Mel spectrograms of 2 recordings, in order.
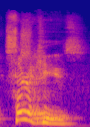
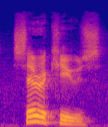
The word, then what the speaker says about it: Syracuse: Stephen from, I can never get this word right, Syracuse. – Syracuse.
